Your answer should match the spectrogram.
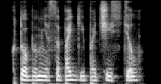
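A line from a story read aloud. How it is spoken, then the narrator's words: Grumbling. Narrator (Russian): ворчал он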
